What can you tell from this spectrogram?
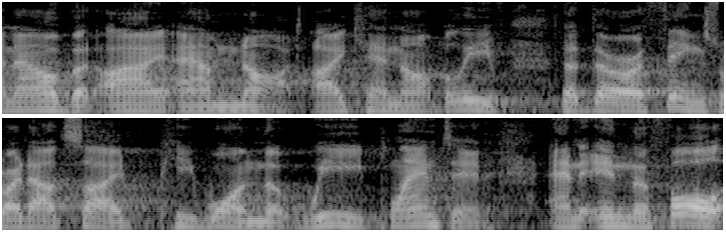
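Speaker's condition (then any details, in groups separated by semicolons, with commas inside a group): No condition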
